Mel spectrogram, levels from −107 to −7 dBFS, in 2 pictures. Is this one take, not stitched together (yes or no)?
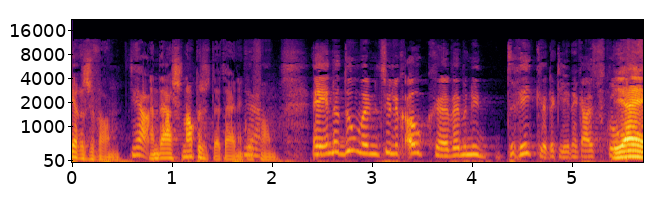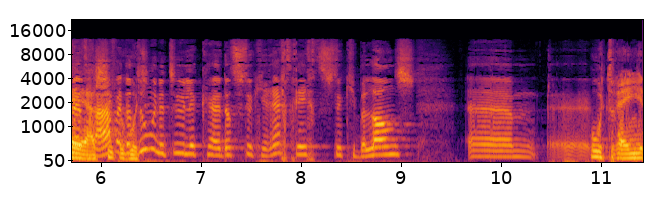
yes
